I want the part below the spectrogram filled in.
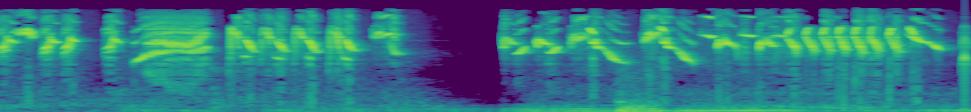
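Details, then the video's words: Grey-crowned goldfinch (Carduelis caniceps), a captive singer kept for training birds, gives fast twittering song of high buzzy trills, rapid chirps and a harsh nasal rattle, with a short pause midway and faint low hum behind. "(Carduelis caniceps) Goldfinch song Best for training"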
